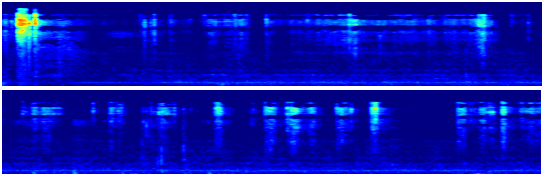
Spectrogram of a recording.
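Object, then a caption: Kinetic sand in a plastic mold. A metal craft knife is drawn across solid packed kinetic sand in a hand-held yellow plastic bear-shaped mold, scraping and cutting slices. A sharp, loud scrape opens the clip, then a steady, soft, bright gritty scraping continues with small crackling peaks over a faint low hum.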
